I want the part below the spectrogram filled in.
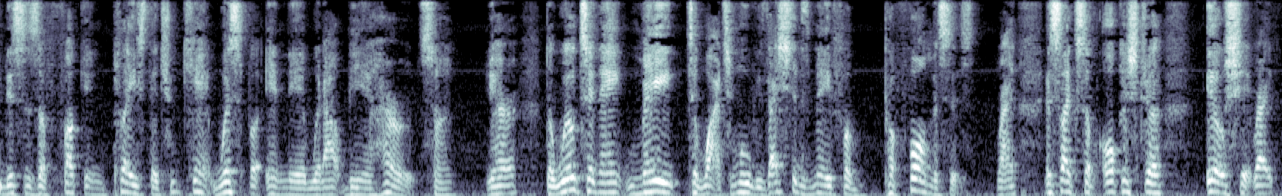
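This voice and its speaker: A man, telling a story in casual street slang on a live stream from his phone, animated and profane. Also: mid-range voice, slightly rough. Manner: animated, profane, laid-back street slang with frequent "right?". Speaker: artist hosting a live stream.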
